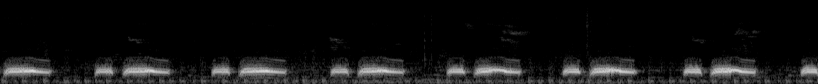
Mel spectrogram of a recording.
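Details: Spotted dove, a male in breeding condition, cooing steadily: soft, hoarse phrases of a short note followed by a longer, burry coo, repeated about once a second over a faint low hum.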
